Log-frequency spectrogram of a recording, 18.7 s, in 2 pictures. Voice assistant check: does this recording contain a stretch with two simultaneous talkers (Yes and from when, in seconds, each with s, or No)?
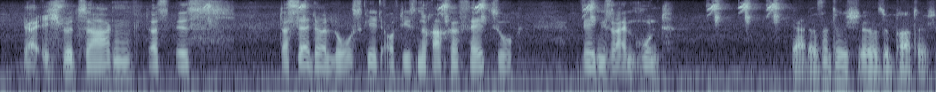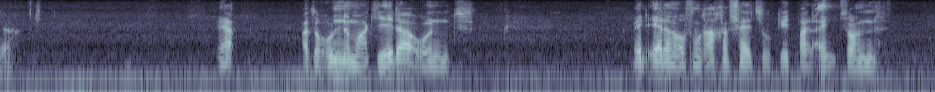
No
